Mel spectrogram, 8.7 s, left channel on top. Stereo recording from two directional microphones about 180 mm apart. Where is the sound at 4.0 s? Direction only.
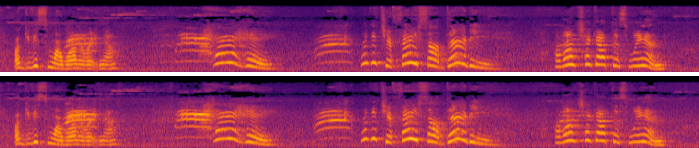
5° left (ahead or behind).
